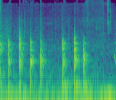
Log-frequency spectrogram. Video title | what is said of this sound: My New Project Car Unveiled! | that's Hollow it's got no petrol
